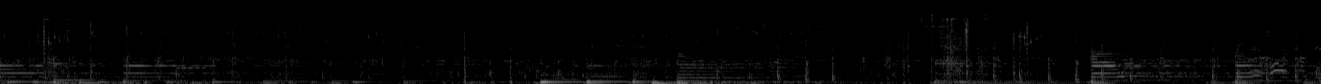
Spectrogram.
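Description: Horse hooves clop in a quick, galloping rhythm under game music and occasional voices, growing louder at moments, in the video game Red Dead Redemption.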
